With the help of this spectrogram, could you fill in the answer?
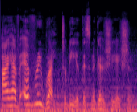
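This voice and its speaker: An actress playing a cold, haughty elven ambassador, imperious and formal, in a fantasy game. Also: female voice, sits low, big pitch swings, a little fast. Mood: indignant. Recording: prominent game music behind.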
